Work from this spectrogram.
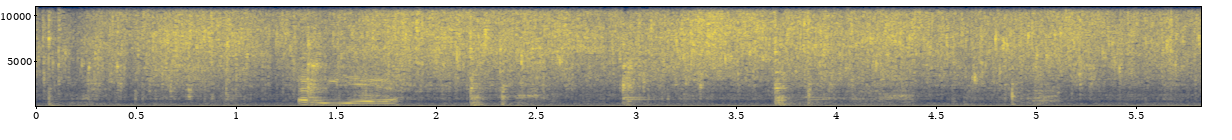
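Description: Cicadas seasoned with garlic powder fry in a pan with a loud, close sizzle, while a utensil scrapes through them in several rhythmic strokes and a voice briefly speaks.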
